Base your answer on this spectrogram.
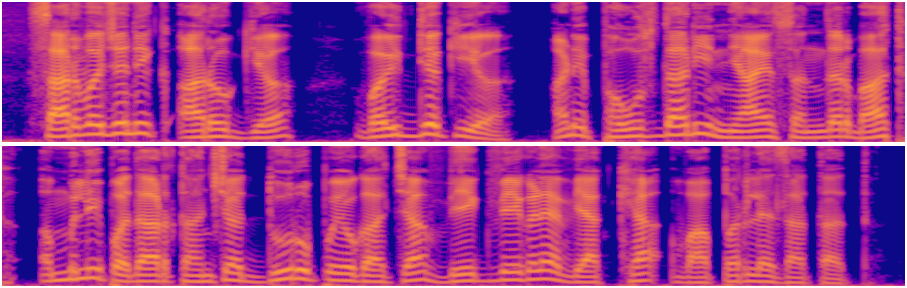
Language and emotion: Marathi, neutral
